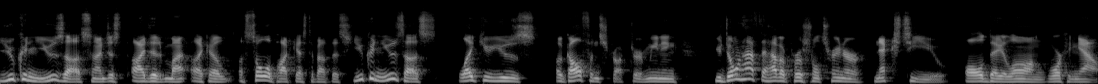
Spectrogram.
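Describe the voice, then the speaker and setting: This man talks with an American accent at a fairly high pitch and a fairly quick pace. His intonation is lively, and the recording is very clean with a silent background. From northern New Jersey, near New York City. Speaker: personal trainer. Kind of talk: podcast interview.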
